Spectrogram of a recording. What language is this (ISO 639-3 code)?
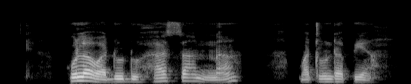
swa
